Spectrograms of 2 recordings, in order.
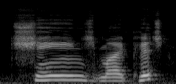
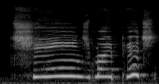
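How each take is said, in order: First: High, drawn-out, very slow; raised pitch. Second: Very high squeaky falsetto, drawn out; exaggerated high pitch. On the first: Speaker testing their own pitch, high and drawn out. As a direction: stretch the words out slowly in a raised pitch. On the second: Speaker mocking their monotone, absurdly high slow falsetto. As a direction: slide way up into a silly, slow falsetto. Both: Shown as a demonstration.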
